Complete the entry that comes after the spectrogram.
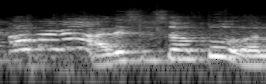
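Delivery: high, thrilled gasp of delight; sudden high excited burst; excited squeal. Retold or imitated. Excited reaction, big pitch jump.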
